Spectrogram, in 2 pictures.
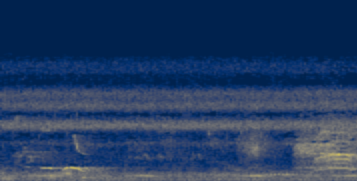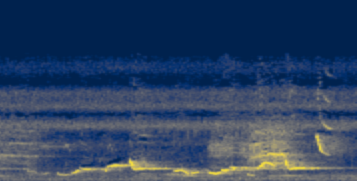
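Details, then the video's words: Straw-headed bulbul, a wild bird in Singapore, delivering melodic song: a quiet start building to loud, liquid whistled phrases with rising and falling slurs, against steady background noise. "Straw-headed Bulbul, Melodic Songs"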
